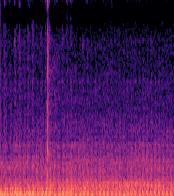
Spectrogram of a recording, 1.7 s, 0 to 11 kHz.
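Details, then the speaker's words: New Champion 2000W inverter generator, first start-up, choke used, nothing plugged in: sharp pull-start, the small engine catches on the first pull and settles into a steady, even patter with no misses; healthy normal start and run. "Since the machine is new, it might take a couple extra pulls just to get it going, but these things are known to start pretty quickly."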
